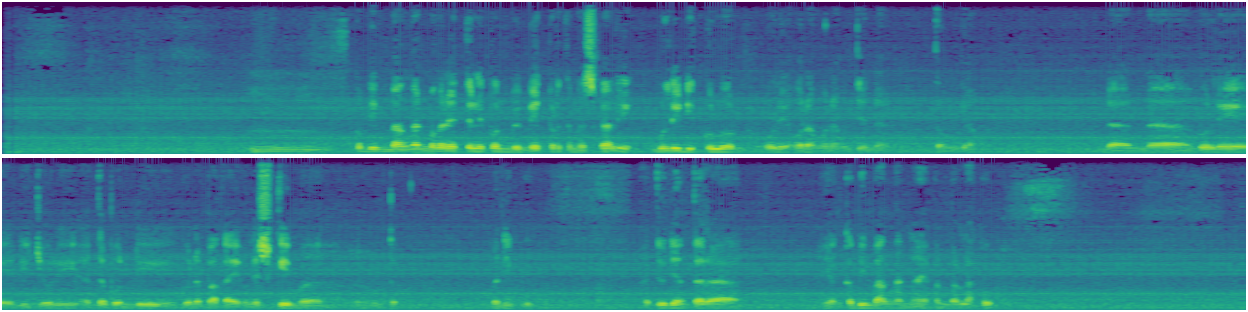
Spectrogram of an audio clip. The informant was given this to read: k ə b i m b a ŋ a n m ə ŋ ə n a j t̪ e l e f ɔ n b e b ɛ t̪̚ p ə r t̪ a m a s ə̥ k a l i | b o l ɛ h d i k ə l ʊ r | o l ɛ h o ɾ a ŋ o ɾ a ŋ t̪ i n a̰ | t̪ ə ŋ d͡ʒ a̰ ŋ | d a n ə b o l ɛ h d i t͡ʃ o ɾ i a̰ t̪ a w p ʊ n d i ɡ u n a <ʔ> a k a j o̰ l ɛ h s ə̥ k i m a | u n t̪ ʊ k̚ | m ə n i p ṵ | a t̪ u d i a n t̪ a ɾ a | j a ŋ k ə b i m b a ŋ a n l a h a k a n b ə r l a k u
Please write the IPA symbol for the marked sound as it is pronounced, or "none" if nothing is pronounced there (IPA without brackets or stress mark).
p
